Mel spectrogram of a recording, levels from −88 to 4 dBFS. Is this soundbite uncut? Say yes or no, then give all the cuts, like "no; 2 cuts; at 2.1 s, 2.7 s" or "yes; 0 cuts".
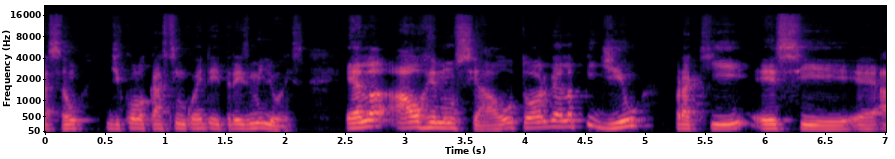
yes; 0 cuts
